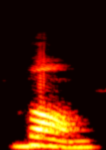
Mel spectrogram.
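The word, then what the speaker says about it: bomb: Letter B எப்பெல்லாம் சைலண்டா வரும்னா வார்த்தையோட கடைசியில பி வந்து எம்மோட சேர்ந்து வரும்போது பி வந்து சைலண்ட் லெட்டரா இருக்குது. கோம், பாம், தம், நம், லிம் இந்த மாதிரி வார்த்தையோட கடைசியில பி எம்மோட சேர்ந்து வரும்போது சைலண்டா வரும்.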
